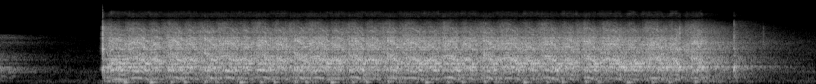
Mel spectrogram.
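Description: A 1940 Dodge with a DeSoto Hemi engine cranking over, a loud steady rhythmic starter-driven chug that begins abruptly and runs for about six seconds before winding down, without firing.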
